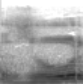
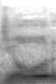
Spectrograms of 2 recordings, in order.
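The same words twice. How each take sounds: First: The word begins with a z sound. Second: The word begins with a j sound. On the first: The speaker calls it right. "ਜ਼ੋਰ ਕਹਿਣਾ ਹੈ" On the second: The speaker calls it wrong. "ਇੱਥੇ ਜ਼ੋਰ ਨਹੀਂ ਕਹਿਣਾ"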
